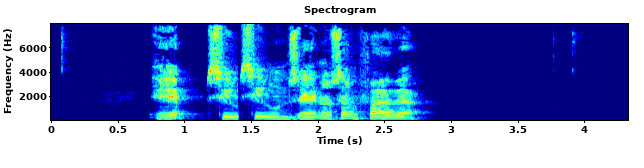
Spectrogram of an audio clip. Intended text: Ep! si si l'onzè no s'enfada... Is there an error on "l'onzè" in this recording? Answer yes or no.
no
